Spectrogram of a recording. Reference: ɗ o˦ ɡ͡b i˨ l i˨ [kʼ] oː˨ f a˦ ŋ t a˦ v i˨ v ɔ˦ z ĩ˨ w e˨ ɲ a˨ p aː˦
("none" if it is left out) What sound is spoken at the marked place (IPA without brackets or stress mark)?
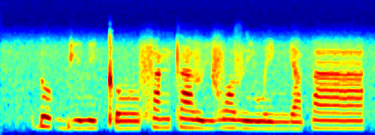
kʼ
